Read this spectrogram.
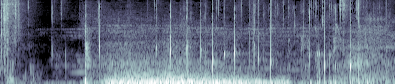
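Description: Fingers rub across a microphone with a deep muffled rumble.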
